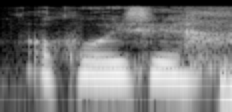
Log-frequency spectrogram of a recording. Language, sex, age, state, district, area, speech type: Manipuri, female, 30-45, Manipur, Senapati, urban, spontaneous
